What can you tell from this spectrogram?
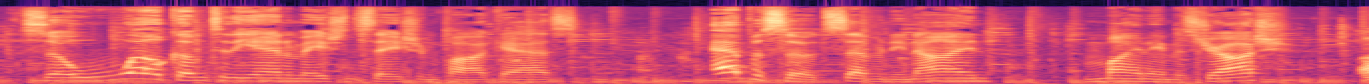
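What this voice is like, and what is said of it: Scratchy, sick-sounding voice. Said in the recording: “I'm sick. ... Your voice is all scratchy.”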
